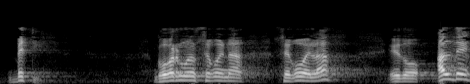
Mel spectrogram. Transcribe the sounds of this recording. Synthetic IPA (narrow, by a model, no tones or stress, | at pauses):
be̞t̪i | ɡo̞β̞e̞ɾnuanse̞ɣ̞o̞e̞na | se̞ɣ̞o̞e̞la | e̞ðo̞ald̪e̞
